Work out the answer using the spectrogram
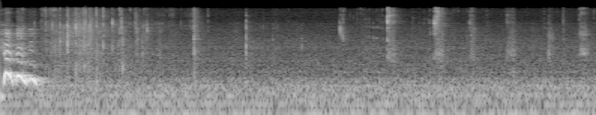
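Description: Crunching and chewing on a crisp snack chip: a quick run of crunches early on, then single sharp crunches spaced out over the next several seconds.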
